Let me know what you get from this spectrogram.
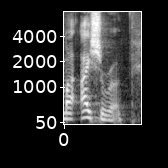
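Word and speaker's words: מעשר: It means 10th in Hebrew and is pronounced ma'ashara.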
